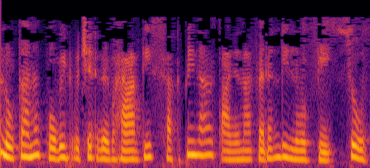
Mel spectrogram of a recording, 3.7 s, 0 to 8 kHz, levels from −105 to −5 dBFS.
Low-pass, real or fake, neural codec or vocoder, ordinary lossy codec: 7.2 kHz; fake; codec, 16 kHz, 1 kbps, FreqCodec, larger model; MP3, 24 kbps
